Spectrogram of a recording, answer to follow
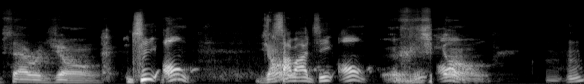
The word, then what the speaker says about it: Jeong: How you pronounce Sarah's name? Sarah Jeong.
